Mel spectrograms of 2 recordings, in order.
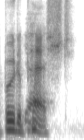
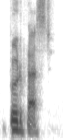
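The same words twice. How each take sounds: First: Budapest is said with an imitated, different pronunciation. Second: Budapest is said in a plain, ordinary way.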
